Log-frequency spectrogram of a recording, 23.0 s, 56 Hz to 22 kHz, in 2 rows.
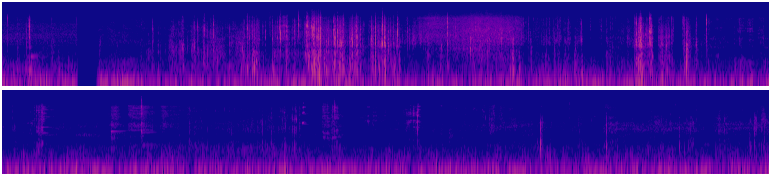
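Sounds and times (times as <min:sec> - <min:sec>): plastic bag crinkling: 0:02.3 - 0:10.6.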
